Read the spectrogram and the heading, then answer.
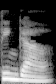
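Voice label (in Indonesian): "tinggal", Indonesian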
